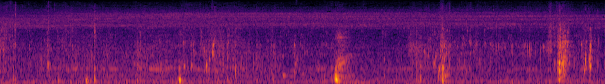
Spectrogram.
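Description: Wet mud squelching and sloshing in irregular short splats as an arm gropes about in a flooded muddy hole, with a cluster of splats near the end.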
